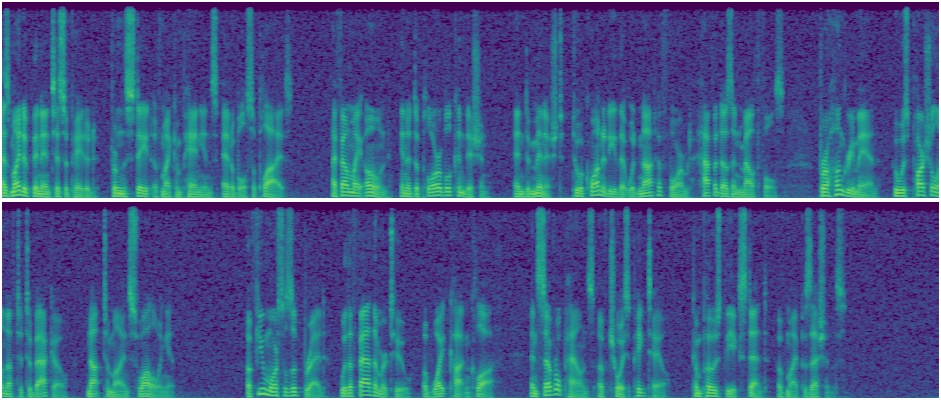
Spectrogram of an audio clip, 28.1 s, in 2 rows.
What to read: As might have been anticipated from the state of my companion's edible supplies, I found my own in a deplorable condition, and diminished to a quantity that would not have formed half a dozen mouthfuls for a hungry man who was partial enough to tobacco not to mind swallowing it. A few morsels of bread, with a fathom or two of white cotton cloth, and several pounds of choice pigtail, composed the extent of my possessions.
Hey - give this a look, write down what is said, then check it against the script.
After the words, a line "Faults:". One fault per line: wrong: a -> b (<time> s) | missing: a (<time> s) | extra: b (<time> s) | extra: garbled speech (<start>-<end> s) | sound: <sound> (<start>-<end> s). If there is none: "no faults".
As might have been anticipated from the state of my companion's edible supplies, I found my own in a deplorable condition, and diminished to a quantity that would not have formed half a dozen mouthfuls for a hungry man who was partial enough to tobacco not to mind swallowing it. A few morsels of bread, with a fathom or two of white cotton cloth, and several pounds of choice pigtail, composed the extent of my possessions.
Faults:
no faults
